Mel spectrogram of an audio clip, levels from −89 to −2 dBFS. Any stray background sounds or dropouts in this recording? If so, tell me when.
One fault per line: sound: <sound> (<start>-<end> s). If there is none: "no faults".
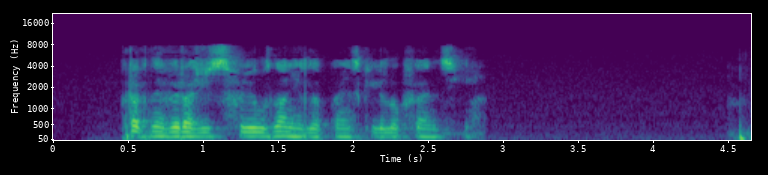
no faults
